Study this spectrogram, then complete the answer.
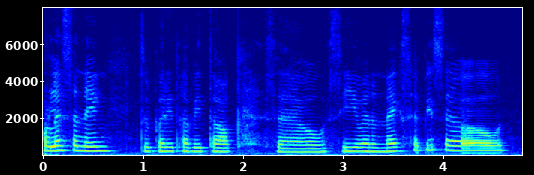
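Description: A woman with an Indonesian accent talks fairly slowly at a fairly high pitch. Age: 20s. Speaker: podcast host. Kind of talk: personal monologue. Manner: halting.

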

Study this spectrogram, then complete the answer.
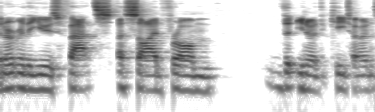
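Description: A man speaks with an Australian accent. His tone is bright and sharp, and his pace is moderate. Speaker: sports scientist and podcast co-host. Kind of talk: casual podcast chat.

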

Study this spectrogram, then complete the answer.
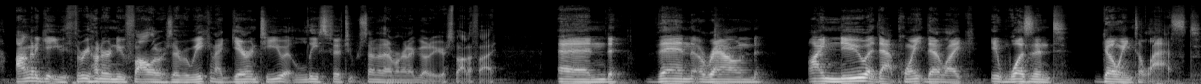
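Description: At a fairly quick pace, a man with an American accent speaks at medium pitch with fairly even intonation in an unremarkable speaking voice. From Connecticut. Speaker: entrepreneur. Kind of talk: casual chat.

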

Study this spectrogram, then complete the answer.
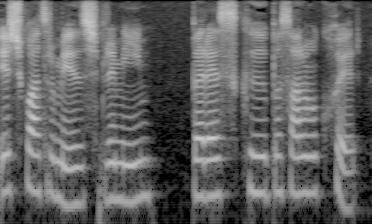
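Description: On a very clean recording with a silent background, a woman speaks at a moderate pace. Her pitch variation is ordinary. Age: 20s. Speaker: podcast host. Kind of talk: casual monologue. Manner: filler-heavy, unfinished sentences.

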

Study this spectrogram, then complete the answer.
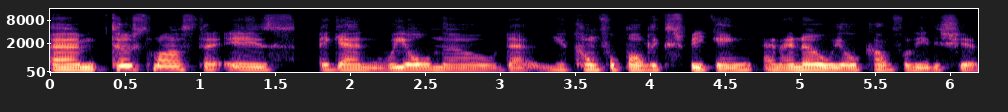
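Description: A man with a Dutch accent speaks in a fairly high, dark and mellow voice, flat and monotone. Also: moderate pace, dry, close sound with no echo. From Netherlands. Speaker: Toastmasters district officer, IT professional. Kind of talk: interview, casual chat. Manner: halting, hesitant with fillers.

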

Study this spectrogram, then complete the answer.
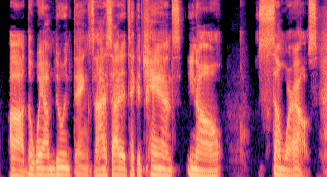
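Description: Speaking with a New York accent, a man uses a medium pitch, a bright, sharp tone and a moderate pace on a very clean recording with a silent background. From New York City, South Bronx. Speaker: podcast host. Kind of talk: casual solo monologue. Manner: calm, less energetic than usual.

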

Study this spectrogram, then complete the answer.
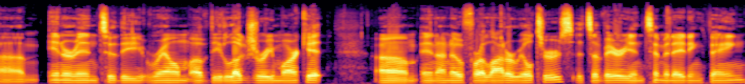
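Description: A man with a Tennessee accent speaks at a moderate pace in a fairly low, dark, mellow voice, his intonation monotone and flat, the sound dry and close with no echo against a quiet background. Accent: Southern US (Tennessee). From Middle Tennessee, Murfreesboro. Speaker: real estate agent. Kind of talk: casual interview.

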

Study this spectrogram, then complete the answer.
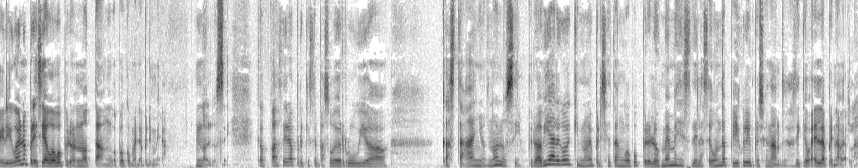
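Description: A woman speaks very fast. Her pitch varies in an ordinary way. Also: fairly low pitch for a woman. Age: 20s. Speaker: podcast host. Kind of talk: casual solo monologue.

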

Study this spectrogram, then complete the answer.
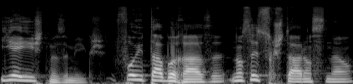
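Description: This man has a dark, mellow tone, a fairly high pitch and lively intonation at a moderate pace. The recording is very clean with a silent background. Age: 20s. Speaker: podcast host. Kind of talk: casual monologue.

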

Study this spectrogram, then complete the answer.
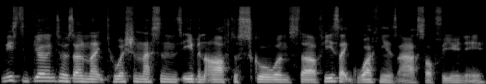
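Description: With lively intonation, a man talks in an ordinary speaking voice. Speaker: podcast co-host. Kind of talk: casual chat.

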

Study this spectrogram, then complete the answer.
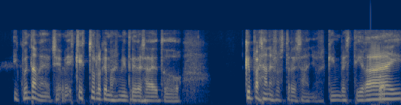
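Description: Talking at a very fast pace in a Spanish accent, a man keeps a medium pitch with ordinary pitch variation. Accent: Peninsular Spanish. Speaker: podcast host. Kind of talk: interview. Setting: remote call.

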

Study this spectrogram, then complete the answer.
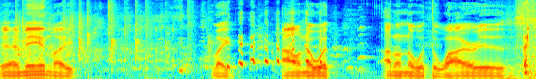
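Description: Amid noticeable background noise, the speech moves at a fairly slow pace with monotone, flat intonation and long, frequent pauses. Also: man, very deep, low pitch for a man. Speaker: comedian. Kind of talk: casual chat.

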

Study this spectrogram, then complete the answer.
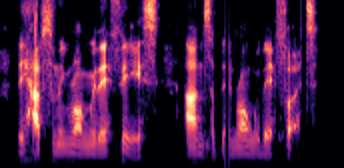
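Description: In a South Welsh accent, a man talks at a fairly quick pace with a bright, sharp tone. The sound is dry and close with no echo. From South Wales, Rhondda Cynon Taff. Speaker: podcast co-host. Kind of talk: casual chat.

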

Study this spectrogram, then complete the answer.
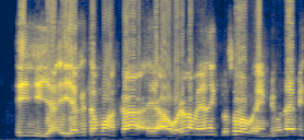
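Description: At a fairly quick pace, a man with a bright, sharp tone keeps his intonation fairly even, the sound dry and close with no echo. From United States. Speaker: incarcerated youtuber. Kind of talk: casual chat.

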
